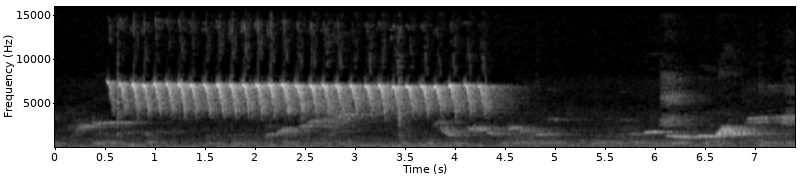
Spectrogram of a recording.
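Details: Cinereous tit song, used as a lure to set other birds singing: one long, piercing, high trill of quick identical notes lasting about four seconds. Fainter, lower, slurred chirps and warbles from other birds follow.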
